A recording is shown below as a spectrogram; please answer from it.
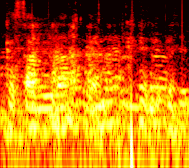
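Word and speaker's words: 감사합니다: Kasamida.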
